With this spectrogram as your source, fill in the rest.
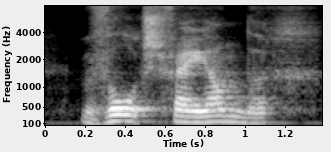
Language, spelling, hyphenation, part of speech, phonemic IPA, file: Dutch, volksvijandig, volks‧vij‧an‧dig, adjective, /ˌvɔlks.fɛi̯ˈɑn.dəx/, Nl-volksvijandig.ogg
- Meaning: hostile or inimical to the people (variously defined, but since the 1930s used according to the National Socialist definition)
